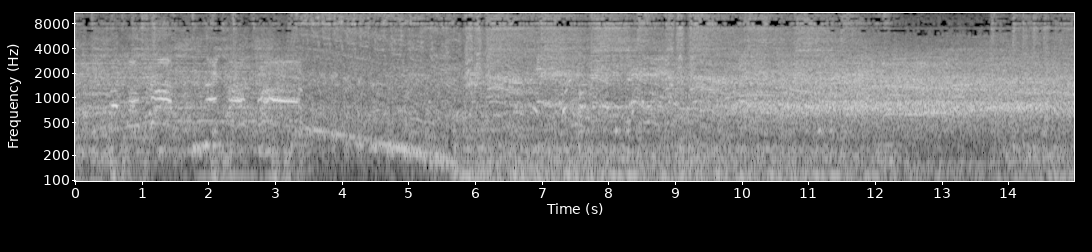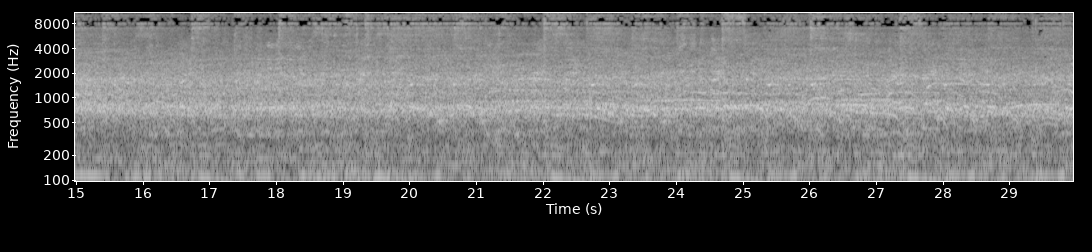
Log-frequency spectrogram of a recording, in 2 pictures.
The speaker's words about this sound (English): That's the question that everyone is asking after Donald Trump and Tucker showed up together to massive applause at a UFC fight in Madison Square Garden, New York.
